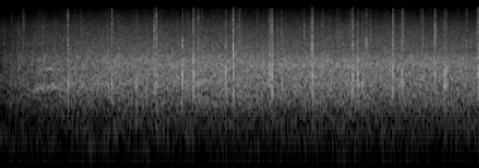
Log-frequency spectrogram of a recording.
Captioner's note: applause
